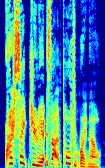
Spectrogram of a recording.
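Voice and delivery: exasperated. A narrator's reading. Exasperated outburst.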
